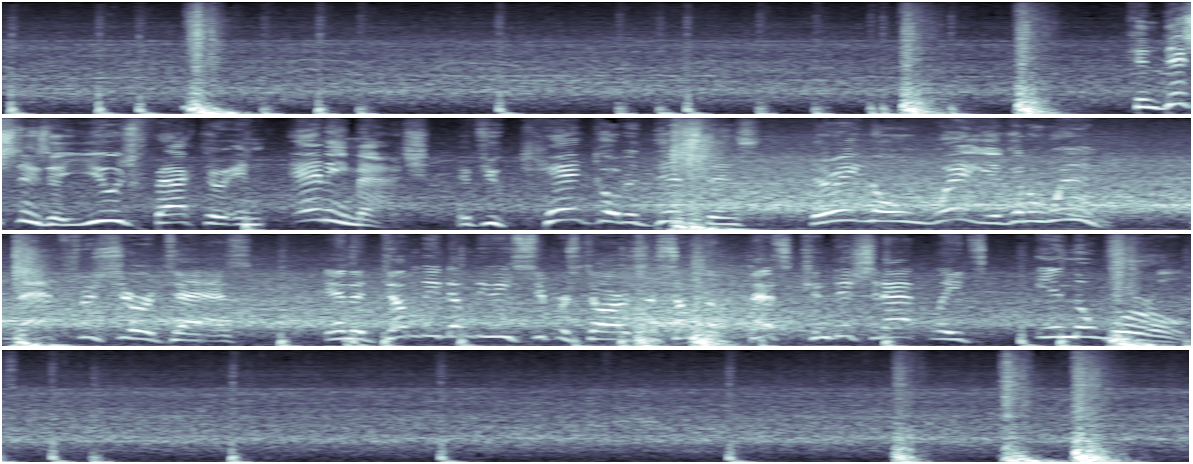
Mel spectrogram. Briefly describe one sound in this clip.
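Heavy blows thud as wrestlers strike each other.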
